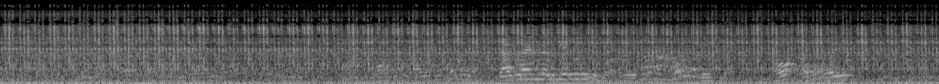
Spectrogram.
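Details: Suzuki Swift diesel idling with a fairly regular light knock, a bit over two per second, over the clatter; engine knocking noise, cause not pinned down.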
